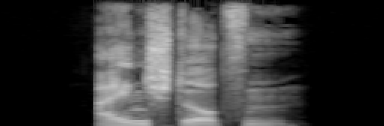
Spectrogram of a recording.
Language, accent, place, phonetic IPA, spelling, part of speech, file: German, Germany, Berlin, [ˈaɪ̯nˌʃtʏʁt͡sn̩], Einstürzen, noun, De-Einstürzen.ogg
- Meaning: dative plural of Einsturz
